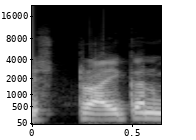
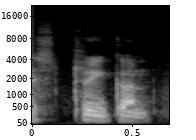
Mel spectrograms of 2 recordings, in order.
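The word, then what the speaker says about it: stricken: इसे कई लोग स्ट्राइकन बोलते हैं, जो कि गलत प्रोनाउंसिएशन है, इसका प्रोनाउंसिएशन होता है स्ट्रीकन।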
